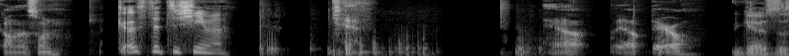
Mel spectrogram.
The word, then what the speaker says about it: Tsushima: Damn, you guys' pronunciation is just driving me up the wall. But yes, it is Ghost of Tsushima.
